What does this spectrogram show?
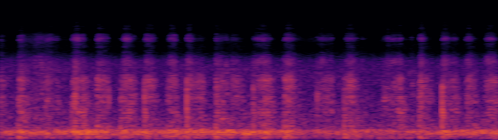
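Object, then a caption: Wooden colored pencil on paper. Fingers scratch and shade a purple wooden colored pencil across a flat white paper sheet printed with a mandala, lying on a table. Soft, rapid scratchy strokes repeat in a steady rhythm over a constant low hum, each stroke a short papery rasp with brighter edges.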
